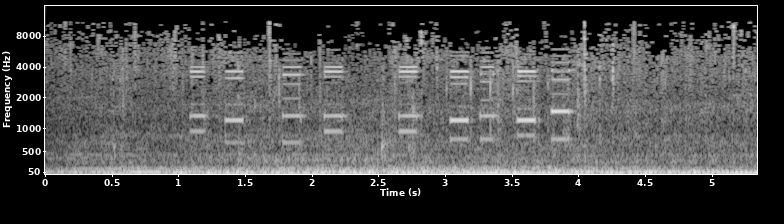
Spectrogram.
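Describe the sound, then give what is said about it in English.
A quick run of about a dozen short mobile phone keypad tones beeps out in an uneven rhythm while driving home, heard over a steady low rumble like a car engine, with no one speaking. “Thanking my usually quiescent lucky star for making me leave my mobile phone on.”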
